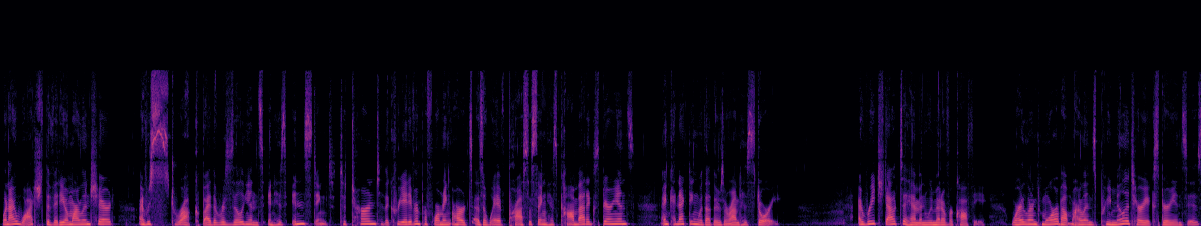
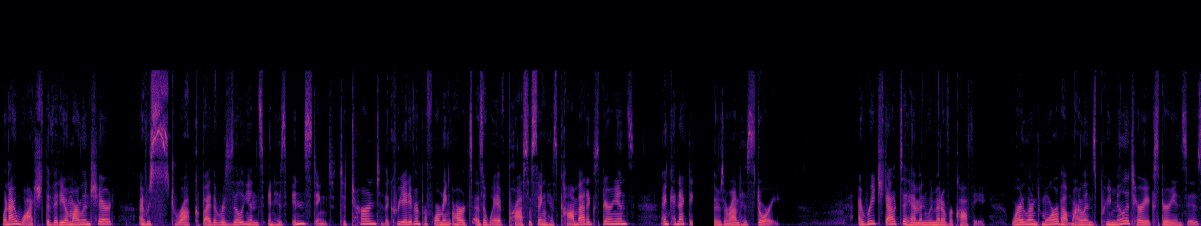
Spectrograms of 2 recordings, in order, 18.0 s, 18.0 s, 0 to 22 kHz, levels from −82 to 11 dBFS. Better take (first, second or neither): first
